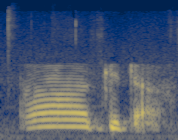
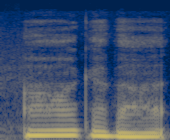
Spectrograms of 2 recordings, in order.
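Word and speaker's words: Águeda: Now tell me if I mispronounce her name. Is it Agueda Martinez? Ageda. Ageda.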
